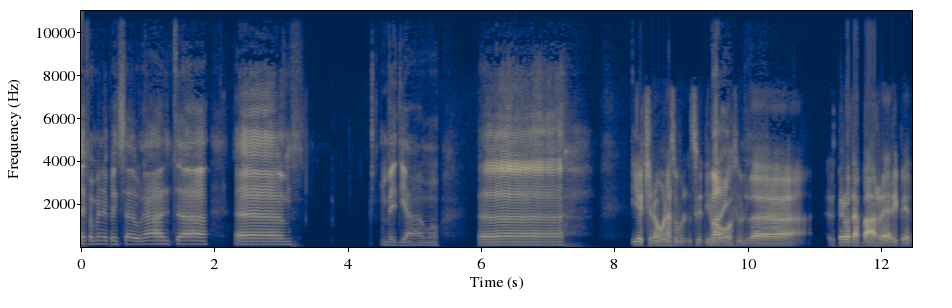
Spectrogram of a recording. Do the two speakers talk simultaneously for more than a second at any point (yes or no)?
no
